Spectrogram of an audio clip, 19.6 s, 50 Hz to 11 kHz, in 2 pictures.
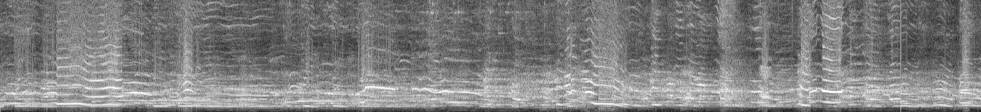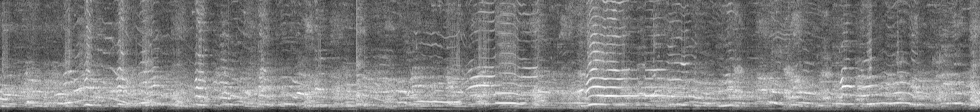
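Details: Group of Italian Greyhounds at a rescue playdate, Mantayo Kennels, Denver, Colorado, Sunday 26 January 2014: a long unbroken chorus of layered howls, sliding whines and quick yips, punctuated by brief clattering thumps.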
